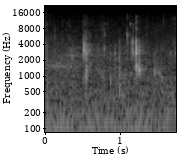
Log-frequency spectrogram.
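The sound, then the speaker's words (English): Wet chewing sounds with two crisp bursts of mouth noise about a second apart, quiet overall with no talking. “Either way, I just chew it.”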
